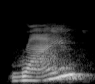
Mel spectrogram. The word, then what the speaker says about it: rhyme: Now, the H here is preceded by an R at the beginning of the word, or when it's in the middle, even in the middle of the word, and the H is silent.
